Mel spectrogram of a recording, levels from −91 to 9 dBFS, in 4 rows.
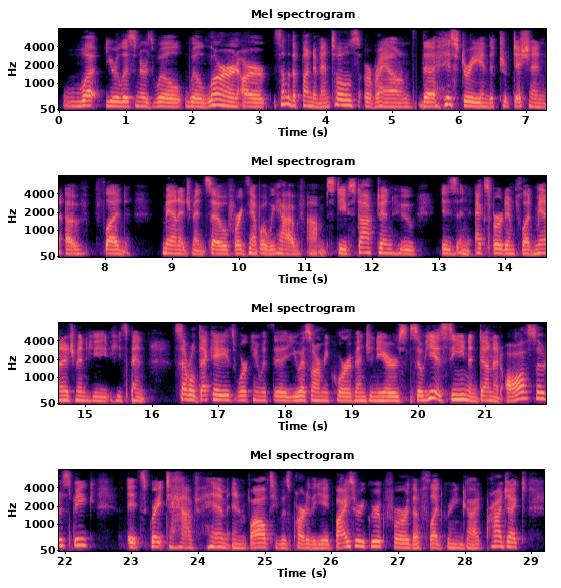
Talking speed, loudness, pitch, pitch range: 160 wpm, -16 LUFS, 155 Hz, 145-175 Hz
